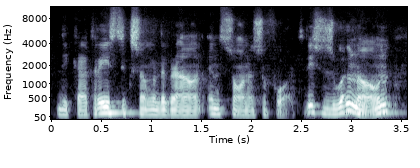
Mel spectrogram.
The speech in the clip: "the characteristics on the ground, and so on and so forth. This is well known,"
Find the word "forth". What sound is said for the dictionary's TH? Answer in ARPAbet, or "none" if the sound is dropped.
T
